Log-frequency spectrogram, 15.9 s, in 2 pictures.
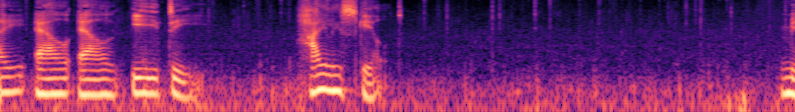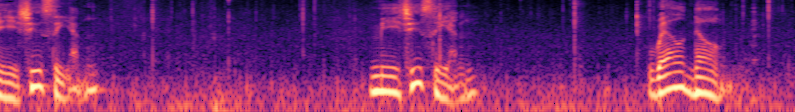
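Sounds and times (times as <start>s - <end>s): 
speech: 0.0s - 2.1s, 3.0s - 3.9s, 7.8s - 9.0s, 11.6s - 12.8s, 14.4s - 15.3s
fireplace fire crackling: 0.0s - 15.8s.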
